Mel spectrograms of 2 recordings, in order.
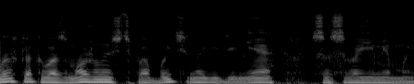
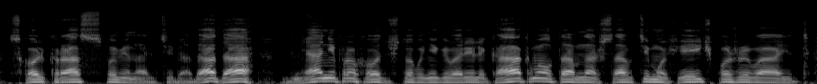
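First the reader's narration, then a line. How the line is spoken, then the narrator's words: Cheerful deep bass. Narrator (Russian): весело басил он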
